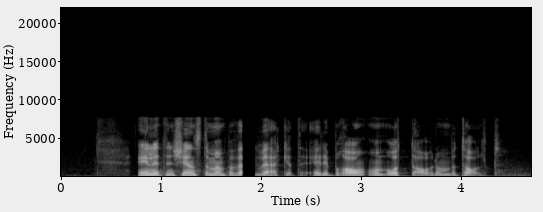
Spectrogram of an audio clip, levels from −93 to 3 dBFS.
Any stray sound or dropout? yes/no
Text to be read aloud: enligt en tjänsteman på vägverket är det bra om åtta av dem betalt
yes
